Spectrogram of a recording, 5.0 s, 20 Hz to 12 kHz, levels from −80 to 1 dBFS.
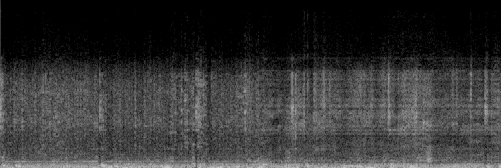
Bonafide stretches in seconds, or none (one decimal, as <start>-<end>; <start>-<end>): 0.0-2.6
